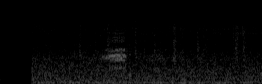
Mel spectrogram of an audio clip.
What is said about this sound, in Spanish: Que es la zona desértica y aquí tenemos un poco de grillos, de animalillos por ahí correteando. Sí, pasan bastante luego, al otro por arriba. Más se le escucha cuando va llegando. Algún. algún pájaro también.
